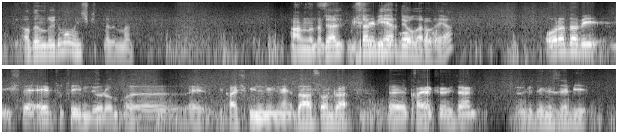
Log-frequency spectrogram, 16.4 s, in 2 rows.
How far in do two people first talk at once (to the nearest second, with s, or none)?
4 s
